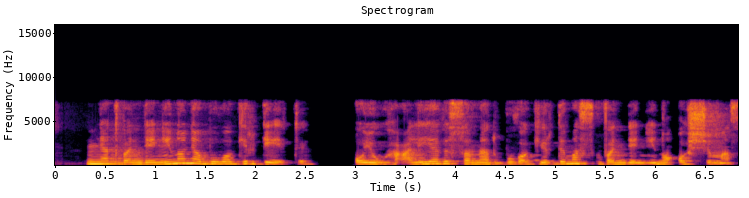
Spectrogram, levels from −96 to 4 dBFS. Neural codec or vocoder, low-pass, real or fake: none; 7.2 kHz; real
